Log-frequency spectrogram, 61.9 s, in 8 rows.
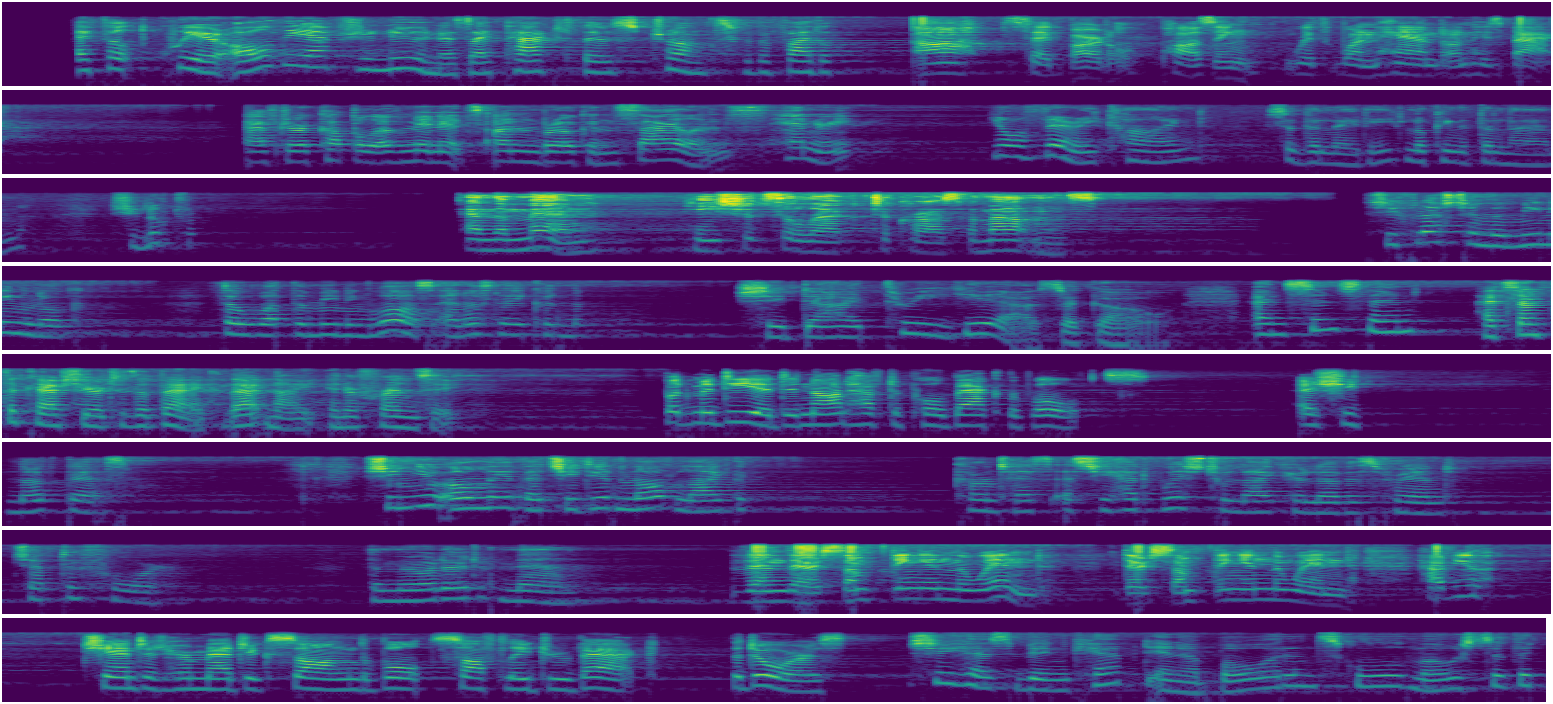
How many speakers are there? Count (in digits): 9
